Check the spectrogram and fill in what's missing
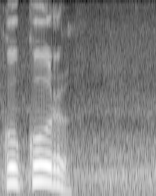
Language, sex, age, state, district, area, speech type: Assamese, male, 60+, Assam, Nalbari, rural, read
